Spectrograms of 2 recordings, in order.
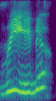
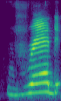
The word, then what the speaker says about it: read: So read in the present, read in the past, como el color red, la pronunciación, en el pasado.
